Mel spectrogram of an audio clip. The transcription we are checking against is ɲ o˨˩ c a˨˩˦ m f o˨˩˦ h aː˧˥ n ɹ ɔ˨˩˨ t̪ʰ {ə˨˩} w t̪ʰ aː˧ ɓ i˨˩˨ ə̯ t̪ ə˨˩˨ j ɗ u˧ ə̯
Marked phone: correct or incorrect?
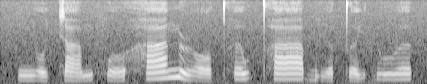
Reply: incorrect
